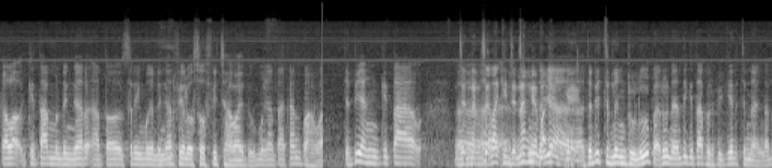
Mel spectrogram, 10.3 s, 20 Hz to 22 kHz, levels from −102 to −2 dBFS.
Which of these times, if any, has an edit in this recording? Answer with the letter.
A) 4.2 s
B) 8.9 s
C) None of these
A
